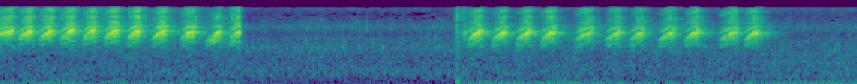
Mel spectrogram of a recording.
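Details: Flamboyan bird in full song: a rapid string of about eleven shrill, high notes, a second of silence, then another string of about ten similar chirps.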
